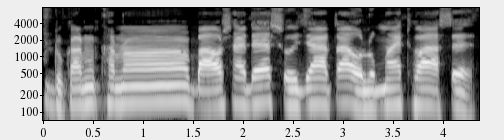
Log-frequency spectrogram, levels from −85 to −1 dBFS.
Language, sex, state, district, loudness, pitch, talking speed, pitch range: Assamese, male, Assam, Sonitpur, -15 LUFS, 135 Hz, 110 wpm, 130-145 Hz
